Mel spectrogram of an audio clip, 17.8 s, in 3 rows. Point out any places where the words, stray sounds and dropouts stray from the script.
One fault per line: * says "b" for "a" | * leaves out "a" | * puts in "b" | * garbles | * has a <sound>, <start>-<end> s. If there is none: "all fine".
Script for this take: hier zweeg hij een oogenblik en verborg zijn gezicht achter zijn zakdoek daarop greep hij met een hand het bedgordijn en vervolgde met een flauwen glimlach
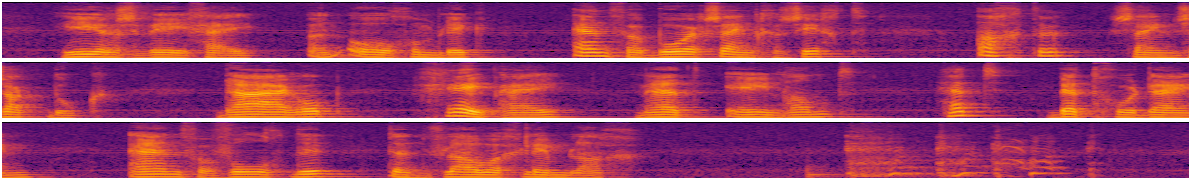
* leaves out "met"
* has a cough, 15.9-17.4 s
